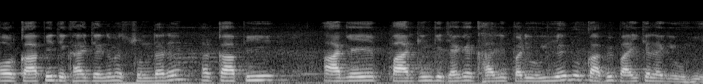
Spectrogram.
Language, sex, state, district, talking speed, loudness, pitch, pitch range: Hindi, male, Delhi, New Delhi, 195 wpm, -18 LUFS, 170 Hz, 150-180 Hz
